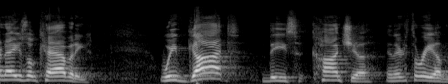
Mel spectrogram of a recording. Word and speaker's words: concha: And these ridges of tissue are called concha. I actually got on Google for the pronunciation, because I don't think I've ever pronounced these right in my whole career.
